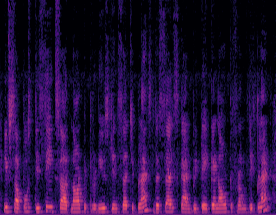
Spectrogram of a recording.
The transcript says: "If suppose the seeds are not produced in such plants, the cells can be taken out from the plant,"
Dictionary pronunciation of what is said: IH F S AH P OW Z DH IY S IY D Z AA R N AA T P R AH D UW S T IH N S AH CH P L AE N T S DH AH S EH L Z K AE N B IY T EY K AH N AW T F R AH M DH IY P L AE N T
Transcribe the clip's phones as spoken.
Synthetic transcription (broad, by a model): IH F S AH P OW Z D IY S IY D S AA R N AA T P R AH D UW S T IH N S AH CH P L AE N T S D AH S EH L S K AE N B IY T EY K AH N AW T F R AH M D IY P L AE N T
